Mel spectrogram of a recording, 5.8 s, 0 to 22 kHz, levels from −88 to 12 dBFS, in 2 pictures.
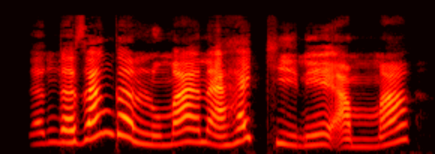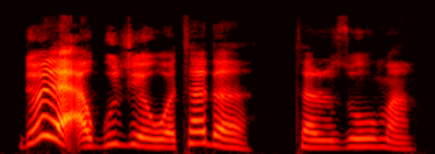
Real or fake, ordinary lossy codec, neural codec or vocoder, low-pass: fake; MP3, 64 kbps; autoencoder, 48 kHz, 128 numbers a frame, DAC-VAE, trained on Japanese speech; 14.4 kHz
